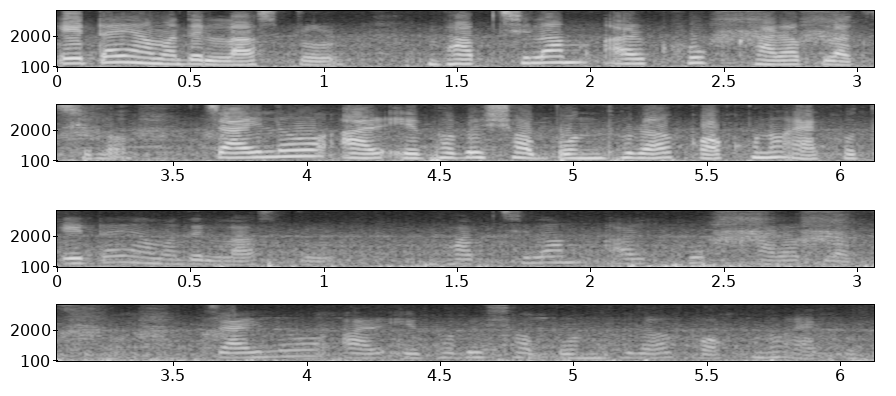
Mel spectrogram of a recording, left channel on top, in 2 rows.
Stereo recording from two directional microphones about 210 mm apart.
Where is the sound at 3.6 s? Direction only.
55° left (ahead or behind).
